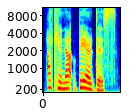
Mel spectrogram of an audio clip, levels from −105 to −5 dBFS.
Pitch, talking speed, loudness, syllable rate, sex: 220 Hz, 155 wpm, -16 LUFS, 3.7 syllables/s, female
